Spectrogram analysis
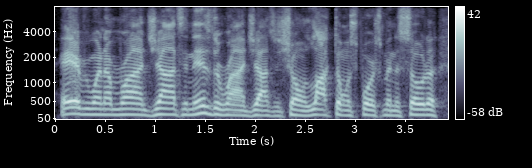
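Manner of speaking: usual speaking voice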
